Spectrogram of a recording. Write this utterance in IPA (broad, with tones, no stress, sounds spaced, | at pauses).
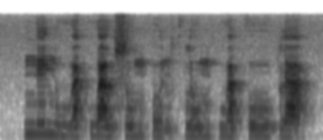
ŋ e˥˩ n w u˧ a̯ k w a˦˥ w s o˧ m ʔ o˩˦ n kʰ l o˧ m p u˧ a̯ pʰ oː˦˥ p l a˨˩ k̚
